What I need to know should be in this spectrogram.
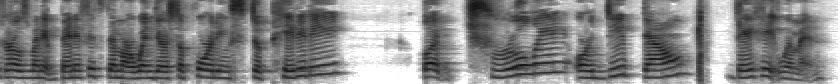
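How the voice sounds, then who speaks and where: A woman giving opinion commentary in an emphatic, declarative way. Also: mid-range voice.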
